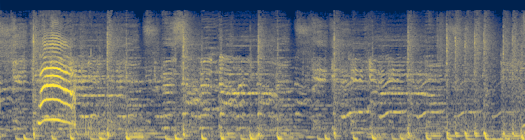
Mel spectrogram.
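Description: A loud, close cat meow rises and falls near the start, followed by a few fainter mewing sounds over a busy background of music or broadcast noise.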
